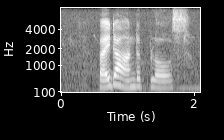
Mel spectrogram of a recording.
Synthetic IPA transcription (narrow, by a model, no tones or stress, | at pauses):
b̥eɪdəɦãndəplɑːs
